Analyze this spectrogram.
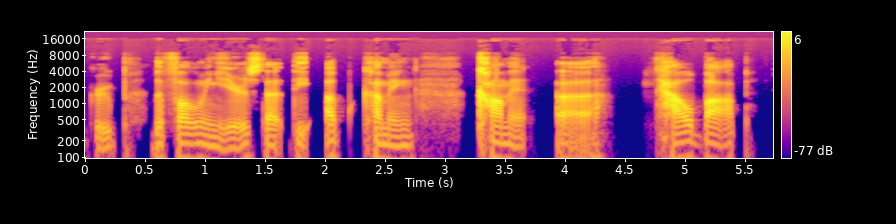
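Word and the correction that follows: Hale-Bopp: I'm pretty sure I pronounced that wrong even after looking up. – I think it's Hail Bopp. – Hail Bopp. – I think it's Hail Bopp if I remember.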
